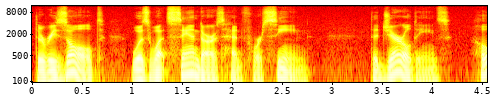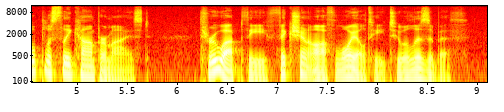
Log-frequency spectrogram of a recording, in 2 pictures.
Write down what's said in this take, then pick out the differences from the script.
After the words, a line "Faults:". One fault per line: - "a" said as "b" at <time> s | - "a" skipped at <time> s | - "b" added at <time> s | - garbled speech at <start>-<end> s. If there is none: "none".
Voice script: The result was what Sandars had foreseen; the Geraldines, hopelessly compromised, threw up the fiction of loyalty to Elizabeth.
The result was what Sandars had foreseen; the Geraldines, hopelessly compromised, threw up the fiction off loyalty to Elizabeth.
Faults:
- "of" said as "off" at 7.3 s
